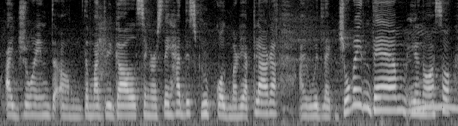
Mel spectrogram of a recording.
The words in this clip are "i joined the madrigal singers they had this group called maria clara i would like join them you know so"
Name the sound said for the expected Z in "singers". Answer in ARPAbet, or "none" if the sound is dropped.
S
